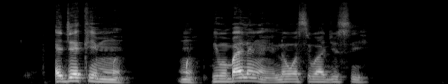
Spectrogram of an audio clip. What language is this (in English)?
Yoruba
